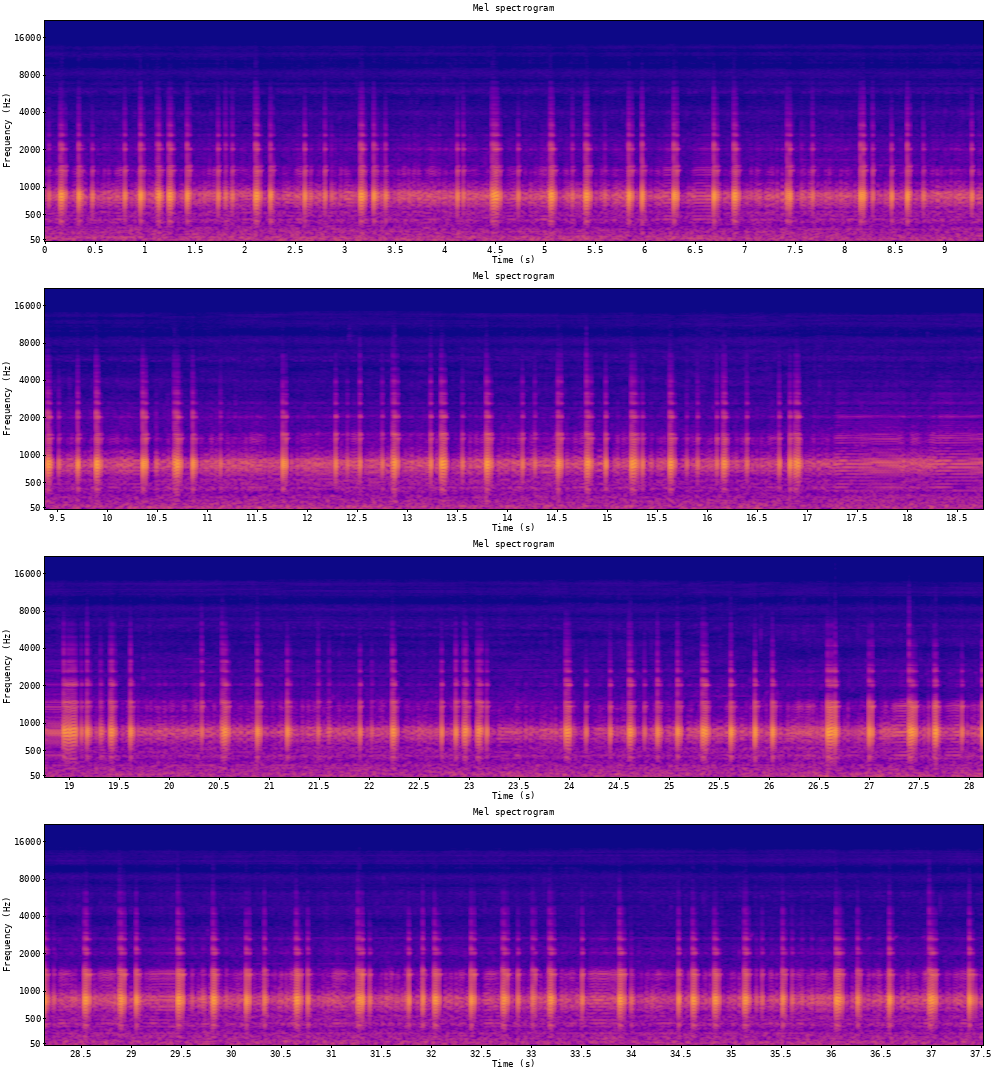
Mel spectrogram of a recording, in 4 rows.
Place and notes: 樹梅坑溪, Tamsui Dist., New Taipei City - Fault lights
Fault lights
Sony PCM D50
